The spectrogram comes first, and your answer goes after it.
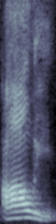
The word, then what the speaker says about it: OLLI: Oh, it's how I thought it was Oli. It's Ollie.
